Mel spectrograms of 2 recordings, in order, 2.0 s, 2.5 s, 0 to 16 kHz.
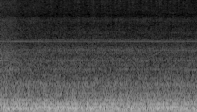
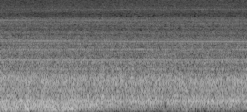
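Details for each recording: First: BMW X5 M62TUB44 V8, first start in months after timing chain and guide replacement with chains oiled before closing: quiet, smooth low hum at idle with no chain rattle or ticking; surprisingly silent, healthy. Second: BMW X5 M62TUB44 V8 idling just after timing chain and guide replacement, first start in months: smooth idle with faint fast chain rattle and a thin steady whine of unknown source that was present before the repair; slight, barely audible.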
